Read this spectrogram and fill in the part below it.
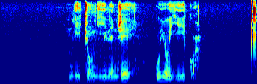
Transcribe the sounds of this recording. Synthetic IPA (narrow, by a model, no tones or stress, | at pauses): ndʱid̥ʒ̥ʱoŋɡʱilɛnd͡ʒʱɛ | ujojiːɡ̥ʱwa̰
